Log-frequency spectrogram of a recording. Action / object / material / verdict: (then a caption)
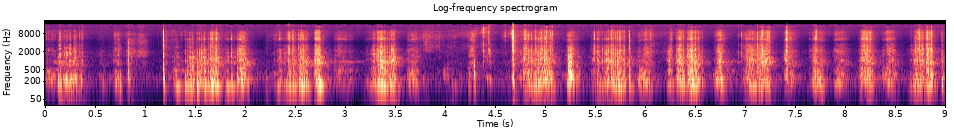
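scrape / foil-coated paper scratch-off map / foil-coated paper / none. A pink scraper, held by a hand with long nails, scratches the foil coating of a flat foil-coated paper scratch-off map in quick strokes. Short, dry, bright scraping bursts follow one another in an uneven rhythm, with a few sharper clicks standing out. Each burst stops almost immediately, with no ringing after it.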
